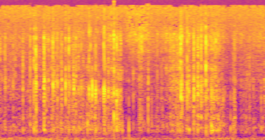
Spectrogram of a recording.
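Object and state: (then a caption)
Embossed leather journal cover being scratched. Long nails on both hands scratch and rub the textured cover of a closed embossed leather journal lying flat. The result is a quiet, continuous, dry scratching rustle with scattered short, crisp ticks. It sits mostly in the low and middle range, with little bright content.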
